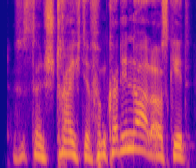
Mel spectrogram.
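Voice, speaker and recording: A man's voice: fairly high pitch, very animated, a little fast, gravelly, slightly rough, no echo, studio quality, voice pushed up, heavily acted. A man reading an audiobook, voicing a proud, agitated English duke who gives orders imperiously. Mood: commanding. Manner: commanding, imperious.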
